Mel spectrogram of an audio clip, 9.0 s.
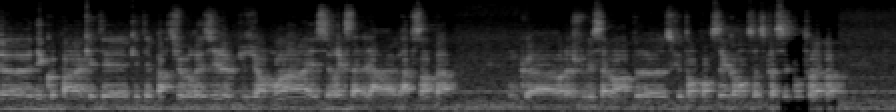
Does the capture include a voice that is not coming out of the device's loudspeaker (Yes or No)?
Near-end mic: No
